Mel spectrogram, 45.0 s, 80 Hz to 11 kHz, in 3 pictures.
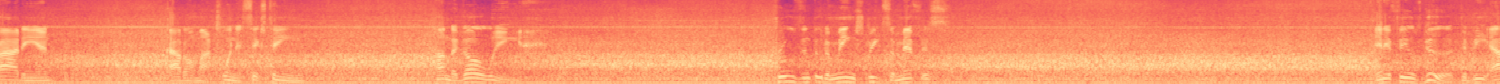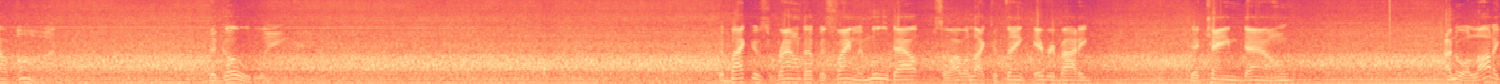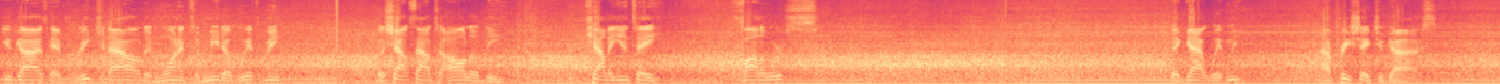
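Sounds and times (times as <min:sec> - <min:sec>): motorcycle engine hum: 0:00.0 - 0:45.0
motorcycle road noise: 0:00.0 - 0:45.0.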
